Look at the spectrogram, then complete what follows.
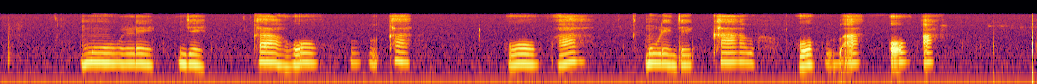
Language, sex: Venda, female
